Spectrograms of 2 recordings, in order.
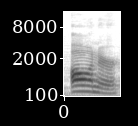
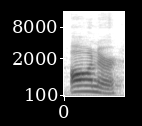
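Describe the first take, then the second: First: It is said with an American accent, throaty ending. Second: It is said with an American accent, throaty ending.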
